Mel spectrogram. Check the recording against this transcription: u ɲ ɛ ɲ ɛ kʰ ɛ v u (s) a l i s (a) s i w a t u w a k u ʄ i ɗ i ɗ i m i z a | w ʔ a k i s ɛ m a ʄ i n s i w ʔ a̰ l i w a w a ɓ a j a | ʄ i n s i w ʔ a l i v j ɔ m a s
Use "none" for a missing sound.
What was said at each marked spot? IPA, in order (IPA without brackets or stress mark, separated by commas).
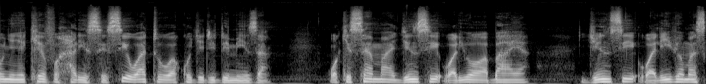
h, i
